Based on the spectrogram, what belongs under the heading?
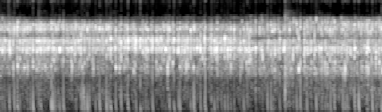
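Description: Heavy rainfall: a steady, dense patter of many small taps blending into a hiss.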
